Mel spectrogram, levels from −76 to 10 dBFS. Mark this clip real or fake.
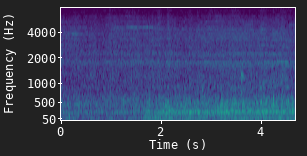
real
